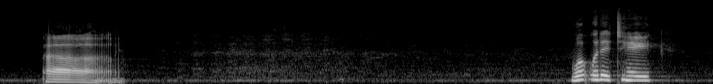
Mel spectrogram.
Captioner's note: audience laughter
